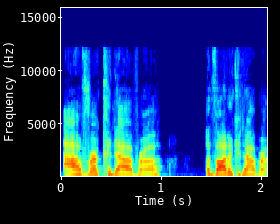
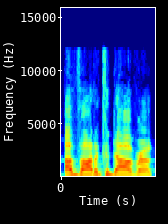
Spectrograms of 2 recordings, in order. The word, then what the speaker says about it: Avada Kedavra: Snape, summoning Voldemort, and Ebony firing an Avada Kedavra. I said it wrong. That's how out of touch I am from this. Abracadabra. Abracadabra. Abracadabra. An Avada Kedavra curse, which is misspelled as Abra, Abra, Cadabra,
